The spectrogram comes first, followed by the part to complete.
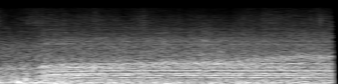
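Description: Dramatic background score: a horn-like chord of several steady pitches comes in just after the start and holds, over a constant low rumble like a wind effect.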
